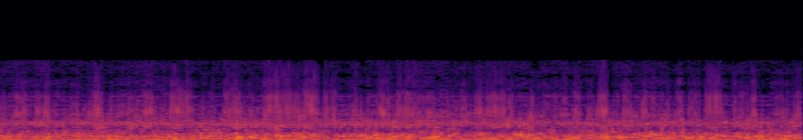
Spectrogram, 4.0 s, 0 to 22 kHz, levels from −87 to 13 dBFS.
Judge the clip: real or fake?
fake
